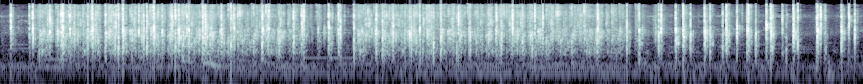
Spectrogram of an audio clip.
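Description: A group of people clapping in applause, starting all at once and thinning toward the end into scattered separate claps.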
